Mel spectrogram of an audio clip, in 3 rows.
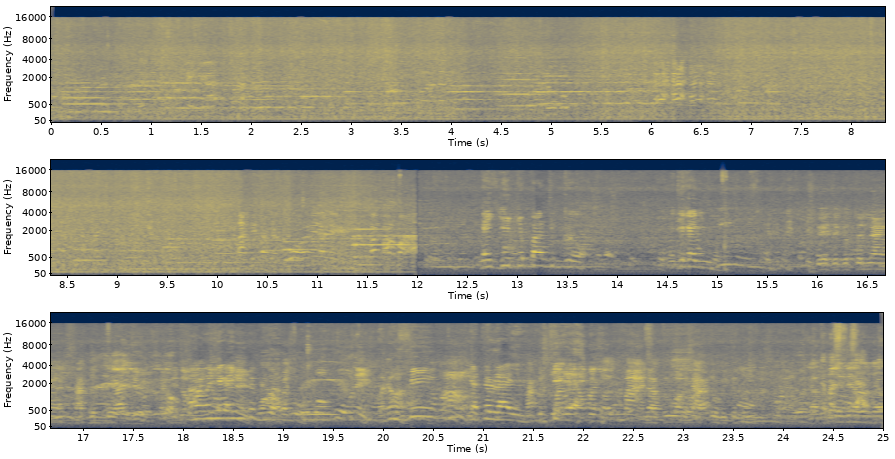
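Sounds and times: boat engine running: 0.0s - 12.0s
music with held notes: 0.0s - 12.0s
water rushing past hull: 0.0s - 12.0s
people's voices: 0.0s - 25.0s.

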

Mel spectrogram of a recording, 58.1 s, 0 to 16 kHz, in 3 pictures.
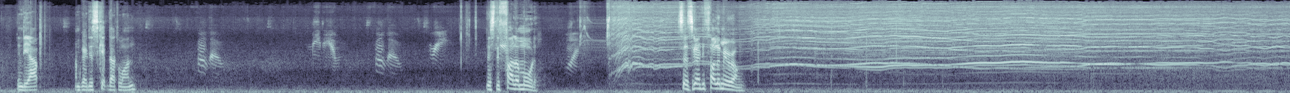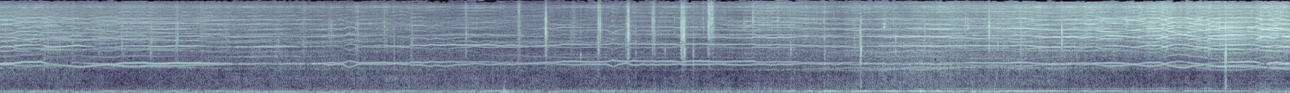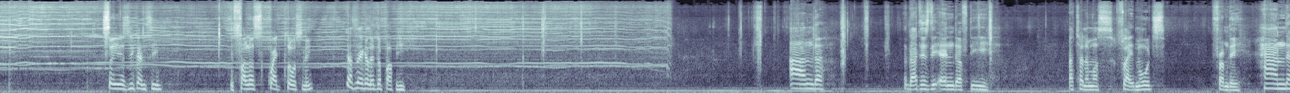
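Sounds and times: drone propellers whining: 5.8s - 58.0s.

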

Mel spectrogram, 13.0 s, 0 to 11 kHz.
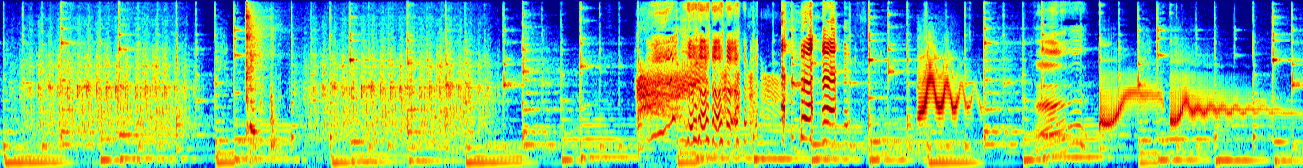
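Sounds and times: bouncy children's music: 0.0s - 13.0s.

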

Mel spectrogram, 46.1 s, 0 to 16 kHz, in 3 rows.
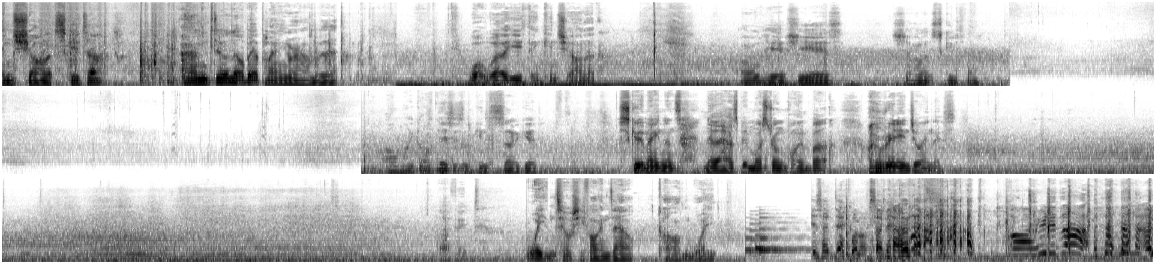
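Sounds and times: scooter wheels rolling on tarmac: 0.0s - 6.1s, 13.4s - 23.4s, 41.8s - 46.0s
low outdoor rumble: 5.1s - 13.4s.

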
